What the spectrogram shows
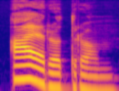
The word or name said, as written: aerodrom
